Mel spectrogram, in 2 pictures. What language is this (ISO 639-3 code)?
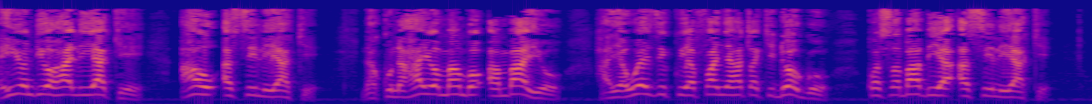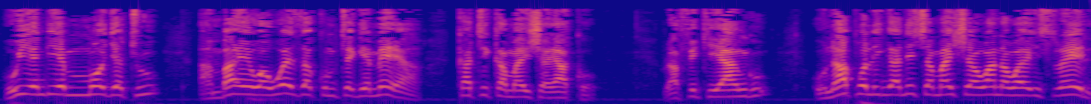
swa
